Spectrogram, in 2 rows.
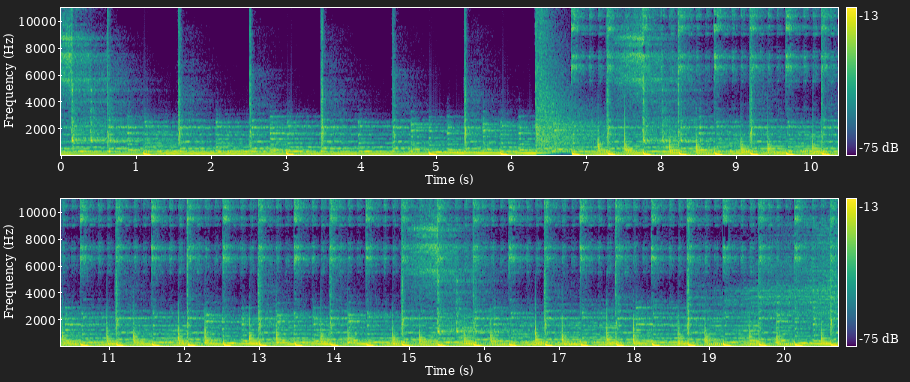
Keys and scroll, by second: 0.7-3.0 shift+z, 3.0 z, 3.9 Tab, 5.7 Tab, 13.3 Tab, 13.3 3, 16.7 i, 20.1 Tab.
